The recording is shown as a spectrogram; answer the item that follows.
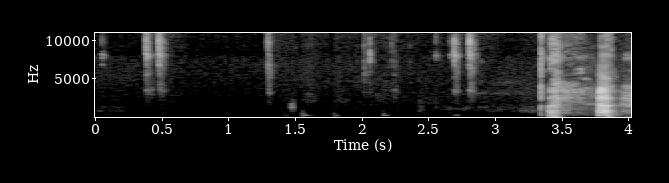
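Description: Near silence broken by a few faint, short clicks, a pair about half a second in and another pair near the end. A man's voice then starts talking in the last half second.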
